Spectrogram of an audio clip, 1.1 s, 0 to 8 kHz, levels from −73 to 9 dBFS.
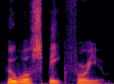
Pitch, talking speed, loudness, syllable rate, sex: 130 Hz, 260 wpm, -18 LUFS, 5.1 syllables/s, male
